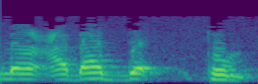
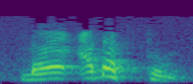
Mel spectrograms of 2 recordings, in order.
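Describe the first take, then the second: First: "عبدتم" broken after a clearly bounced d, then tum; wrong unmerged dal. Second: "عبدتم" as abattum, d swallowed into t; assimilated dal. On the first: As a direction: separate the d from the t in "عبدتم". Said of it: "ولا نقول". (إظهار دال "عبدتم" منفصلة عن التاء) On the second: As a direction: run d straight into a doubled t in "عبدتم". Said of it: "كأن الدال تحولت إلى تاء". (إدغام دال "عبدتم" في التاء) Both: Shown as a demonstration.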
